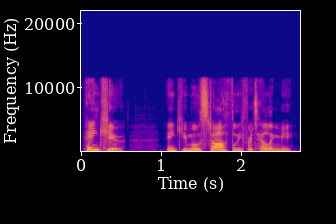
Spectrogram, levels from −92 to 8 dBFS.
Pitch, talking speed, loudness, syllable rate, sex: 225 Hz, 175 wpm, -20 LUFS, 5.7 syllables/s, female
